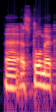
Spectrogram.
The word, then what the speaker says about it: stomach: जैसे है कि मोनार्क, स्टोमक, STOMACH, अंत में CH है लेकिन इसका साउंड क्या आ रहा है, क, स्टोमेक, क, ठीक है।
